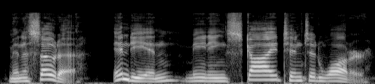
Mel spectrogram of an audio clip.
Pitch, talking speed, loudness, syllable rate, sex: 165 Hz, 80 wpm, -15 LUFS, 3.9 syllables/s, male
